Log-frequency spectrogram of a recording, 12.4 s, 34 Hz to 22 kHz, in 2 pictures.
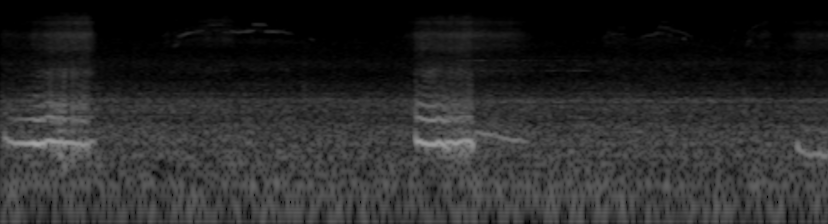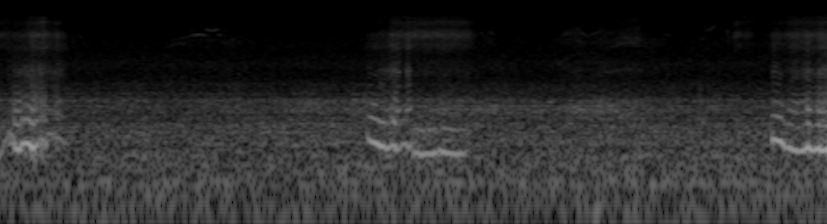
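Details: A cat snoring pig-style on a stormy night under the No. 10 typhoon signal: rasping, nasal snores with a slight falling tone, one roughly every three seconds, over a steady background hiss.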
